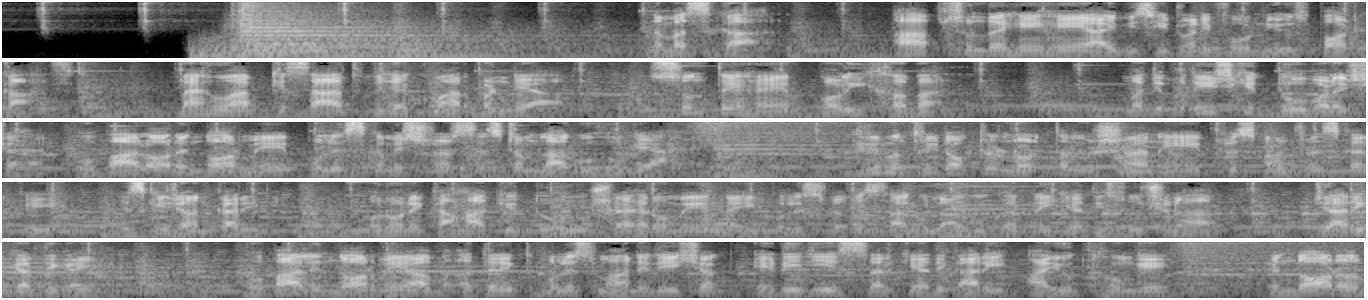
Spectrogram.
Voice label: RADIO NEWS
